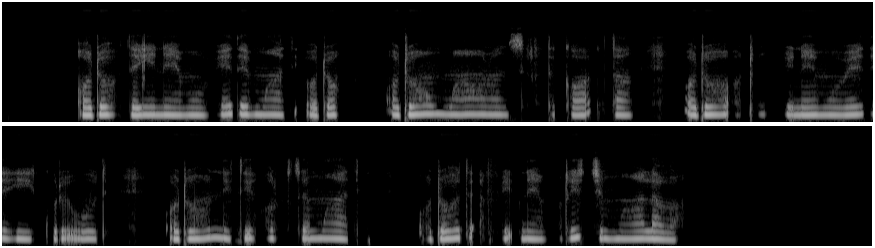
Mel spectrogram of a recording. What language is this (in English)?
Sidamo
